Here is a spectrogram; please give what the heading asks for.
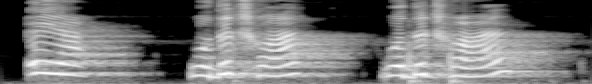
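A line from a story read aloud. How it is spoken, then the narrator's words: Child shouting. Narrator (Chinese): 小男孩大叫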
